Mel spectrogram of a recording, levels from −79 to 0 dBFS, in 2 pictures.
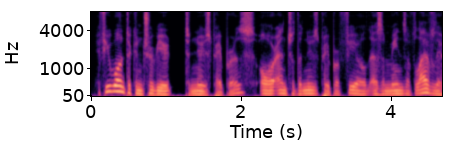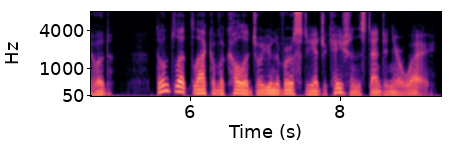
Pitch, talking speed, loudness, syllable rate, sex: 115 Hz, 190 wpm, -19 LUFS, 5.9 syllables/s, male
